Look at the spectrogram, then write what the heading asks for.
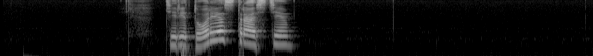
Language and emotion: Russian, neutral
